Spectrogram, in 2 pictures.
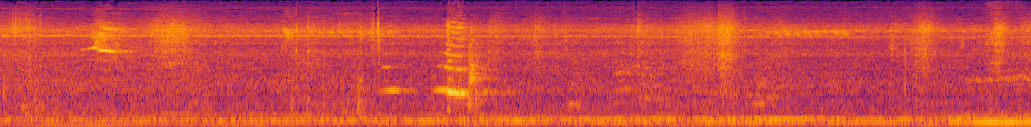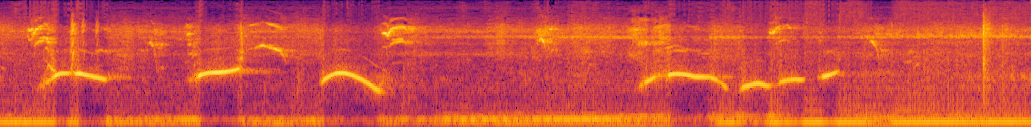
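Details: Oriental magpie-robin song used as training therapy for a kept bird that sings little after moult: sparse, clear slurred whistles arching up and down, set against loud low droning background noise.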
